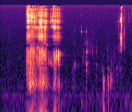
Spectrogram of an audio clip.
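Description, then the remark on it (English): A small sip of whiskey: a brief wet slurp, followed by a few quiet mouth clicks and a soft swallow. No one speaks. “That special guest is named Small Sip of Whiskey. Here is what our guest sounds like.”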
